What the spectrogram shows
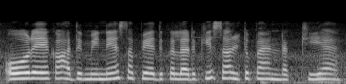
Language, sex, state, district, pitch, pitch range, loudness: Hindi, female, Uttar Pradesh, Saharanpur, 260 Hz, 245-275 Hz, -15 LUFS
